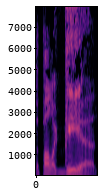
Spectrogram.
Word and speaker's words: Apologia: And it was allegedly, according to a New Testament Greek scholar like Dr. White, it was supposed to be pronounced Apologia Church.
